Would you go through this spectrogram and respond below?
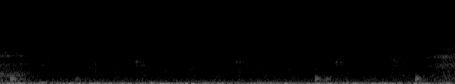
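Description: Chalk or marker scratching across a classroom board during a Hindi lecture on cumulative compound DC motors, faint short strokes and taps over a steady room hiss, with no talking.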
